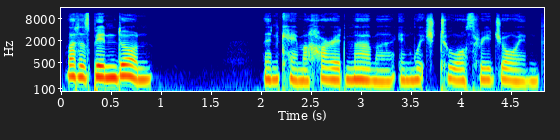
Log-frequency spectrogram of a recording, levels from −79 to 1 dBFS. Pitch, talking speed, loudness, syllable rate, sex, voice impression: 180 Hz, 185 wpm, -21 LUFS, 5.1 syllables/s, female, feminine, adult-like, fluent, slightly sweet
